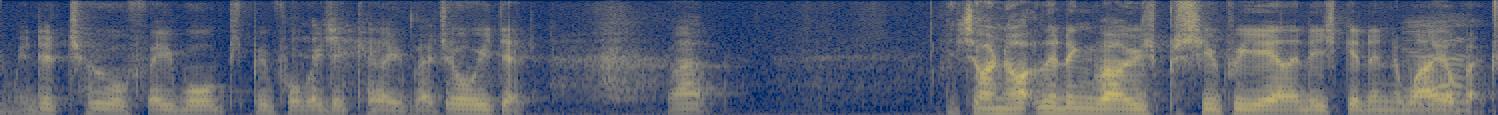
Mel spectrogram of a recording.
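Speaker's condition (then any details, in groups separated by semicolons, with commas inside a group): Cerebral palsy; cerebral palsy, from birth; speech noticeably affected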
